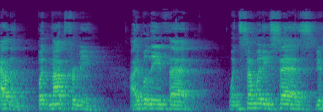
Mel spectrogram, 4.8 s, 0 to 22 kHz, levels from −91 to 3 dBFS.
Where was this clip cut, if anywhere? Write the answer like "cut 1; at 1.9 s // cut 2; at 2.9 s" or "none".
cut 1; at 1.6 s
